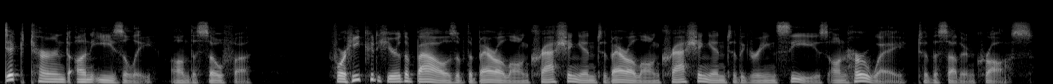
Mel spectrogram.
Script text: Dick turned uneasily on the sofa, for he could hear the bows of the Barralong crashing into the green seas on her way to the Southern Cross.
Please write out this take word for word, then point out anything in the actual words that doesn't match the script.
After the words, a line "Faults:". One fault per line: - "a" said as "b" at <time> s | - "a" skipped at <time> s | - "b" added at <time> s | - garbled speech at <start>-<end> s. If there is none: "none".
Dick turned uneasily on the sofa, for he could hear the bows of the Barralong crashing into Barralong crashing into the green seas on her way to the Southern Cross.
Faults:
- "Barralong crashing into" added at 6.1 s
